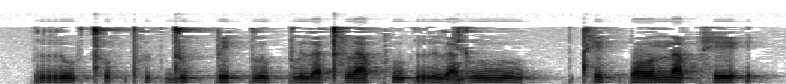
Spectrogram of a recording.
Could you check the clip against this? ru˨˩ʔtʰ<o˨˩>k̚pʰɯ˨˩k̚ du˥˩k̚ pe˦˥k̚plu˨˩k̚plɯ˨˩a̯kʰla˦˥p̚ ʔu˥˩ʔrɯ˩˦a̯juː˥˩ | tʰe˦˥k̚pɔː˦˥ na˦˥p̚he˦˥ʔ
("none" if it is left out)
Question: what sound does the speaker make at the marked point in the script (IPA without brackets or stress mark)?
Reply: o˨˩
